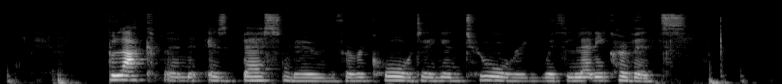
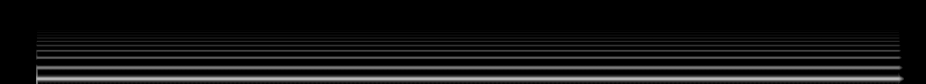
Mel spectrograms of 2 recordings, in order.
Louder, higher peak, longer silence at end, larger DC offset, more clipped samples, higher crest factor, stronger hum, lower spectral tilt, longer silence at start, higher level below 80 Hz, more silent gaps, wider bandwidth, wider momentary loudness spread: about the same, -23 LUFS vs -22 LUFS; first, 0 dBFS vs -16 dBFS; first, 0.55 s vs 0.25 s; neither; neither; first, 24 dB vs 6 dB; neither; second, -5 dB/octave vs -6.5 dB/octave; second, 0.05 s vs 0.35 s; first, -48 dBFS vs -70 dBFS; neither; first, 11.5 kHz vs 4.7 kHz; first, 21 LU vs 0 LU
